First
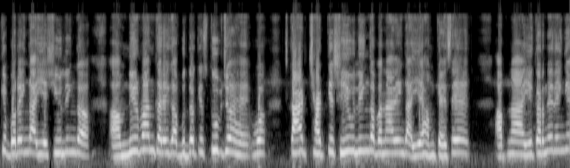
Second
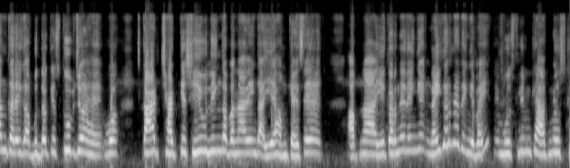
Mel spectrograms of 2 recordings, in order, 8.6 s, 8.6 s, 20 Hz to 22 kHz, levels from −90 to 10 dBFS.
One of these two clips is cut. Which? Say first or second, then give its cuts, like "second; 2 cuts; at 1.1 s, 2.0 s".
second; 1 cut; at 7.4 s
